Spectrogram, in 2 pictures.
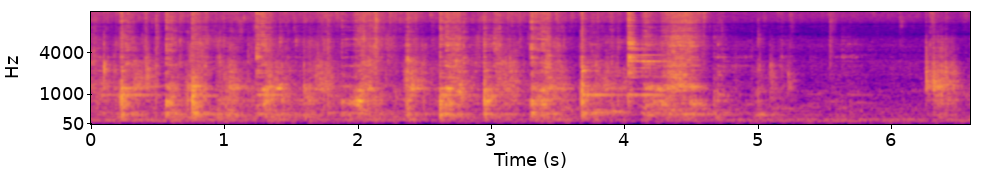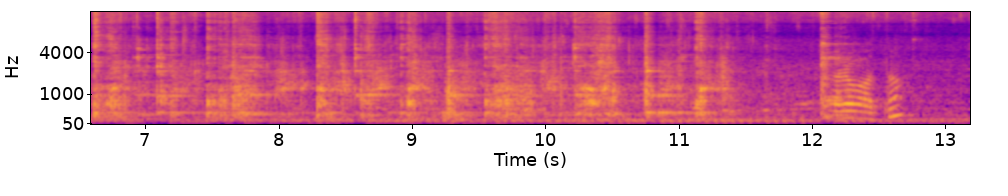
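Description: Chillies frying in a pan, with a continuous sizzle and repeated scraping and clinking of a spoon stirring against the metal, close and busy throughout.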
